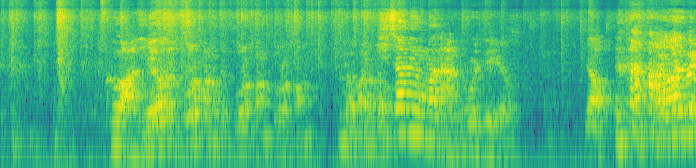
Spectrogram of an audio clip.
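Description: Young men talk and laugh together close by.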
